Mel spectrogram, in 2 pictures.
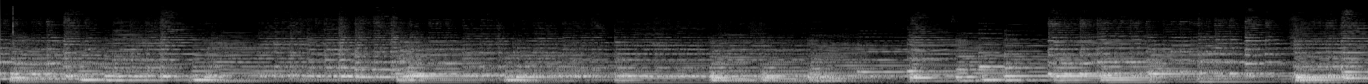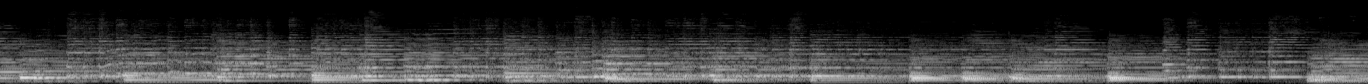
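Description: Azerbaijani tar played solo, a continuous run of plectrum-plucked notes.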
